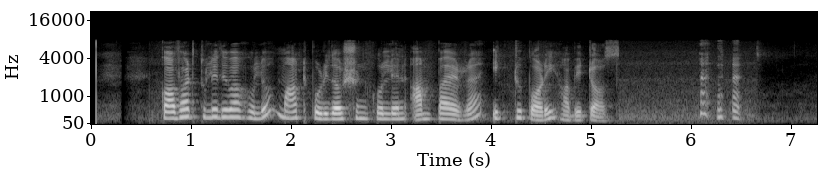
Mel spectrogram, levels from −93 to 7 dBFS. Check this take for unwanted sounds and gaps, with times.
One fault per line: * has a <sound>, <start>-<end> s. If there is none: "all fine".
* has a laugh, 6.1-6.5 s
